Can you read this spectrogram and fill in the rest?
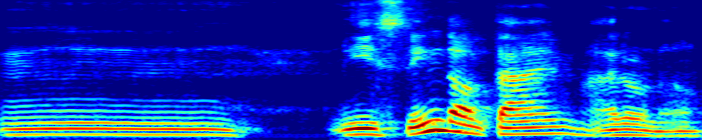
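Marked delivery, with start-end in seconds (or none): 1.7-2.9 put-on Spanish accent. Suggesting what his catchphrase would have been, in a spanish accent. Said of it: "did you say that his catchphrase would have been in a Spanish accent?".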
